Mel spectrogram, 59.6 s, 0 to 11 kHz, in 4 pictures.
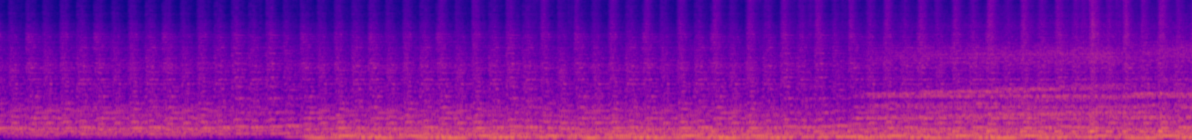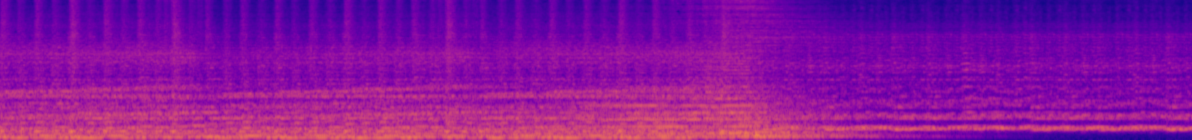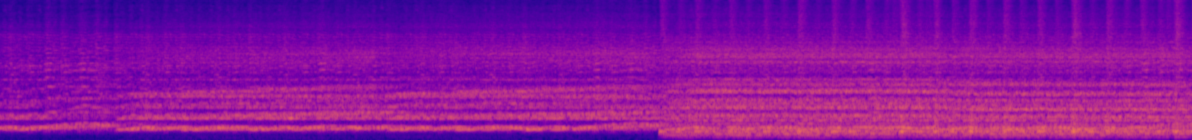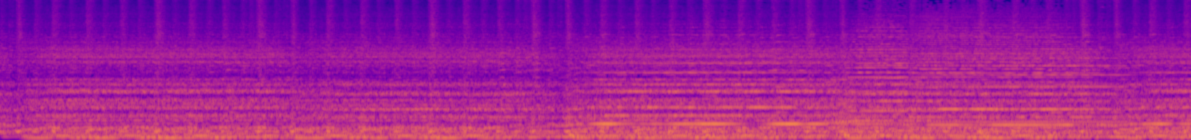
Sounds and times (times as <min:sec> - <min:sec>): Music: 0:00.0 - 0:59.5.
